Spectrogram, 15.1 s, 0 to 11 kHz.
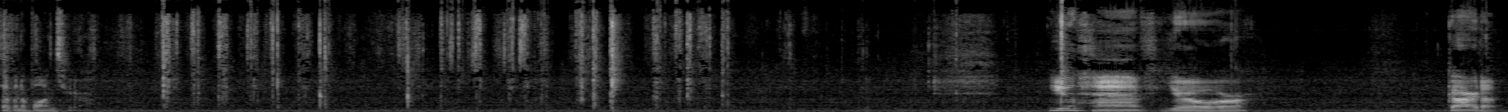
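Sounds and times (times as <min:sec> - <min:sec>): cards being shuffled: 0:00.9 - 0:08.8.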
